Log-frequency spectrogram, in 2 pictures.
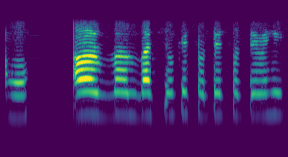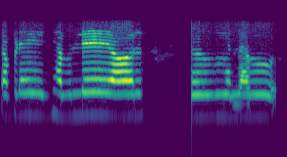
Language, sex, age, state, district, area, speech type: Hindi, female, 45-60, Uttar Pradesh, Hardoi, rural, conversation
